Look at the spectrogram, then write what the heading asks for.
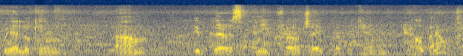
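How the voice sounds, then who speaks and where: A middle-aged man answering interview questions outdoors in a relaxed way, often repeating words and restarting. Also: medium pitch, moderate pace. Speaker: project founder. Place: sunny outdoor terrace among palms. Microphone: camera in front, two people framed. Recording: loud outdoor noise, passing vehicles.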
